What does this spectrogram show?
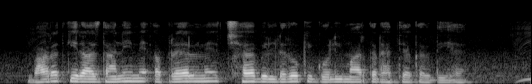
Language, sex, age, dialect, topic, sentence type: Hindi, male, 18-24, Kanauji Braj Bhasha, banking, statement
